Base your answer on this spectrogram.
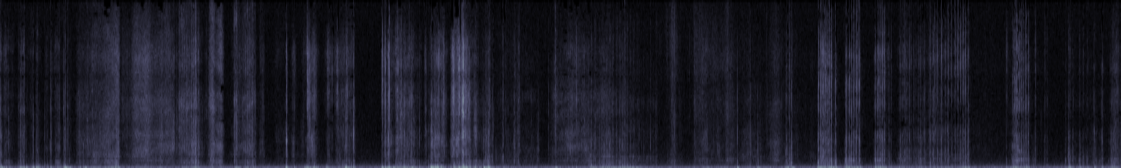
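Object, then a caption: Faux leather wallet. A closed grey-brown faux leather Star Wars wallet, held on fur, is scratched across its front and edges with long nails, then tilted at the end. The result is a steady, dense run of soft, low scratching and rasping with brief brighter scrapes and no ringing.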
